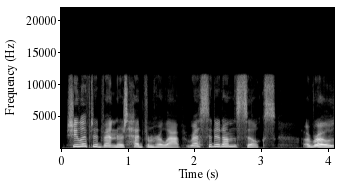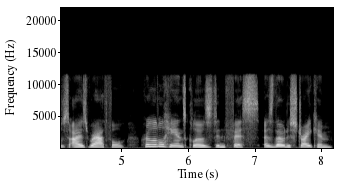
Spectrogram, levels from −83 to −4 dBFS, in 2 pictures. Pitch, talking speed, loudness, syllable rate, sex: 230 Hz, 190 wpm, -20 LUFS, 4.9 syllables/s, female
